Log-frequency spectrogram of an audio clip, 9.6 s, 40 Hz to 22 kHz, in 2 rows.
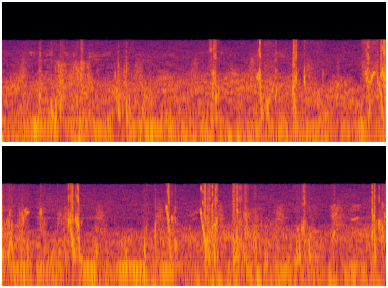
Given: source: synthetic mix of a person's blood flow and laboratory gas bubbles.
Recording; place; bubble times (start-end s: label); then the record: Doppler ultrasound of blood flow; subclavian vein
0.44-0.53 s: bubbles
0.59-1.24 s: bubbles
1.40-1.91 s: bubbles
2.58-2.74 s: bubbles
3.16-3.47 s: bubbles
3.60-3.73 s: bubbles
3.75-4.06 s: bubbles
4.47-5.17 s: bubbles
5.27-5.36 s: bubbles
5.50-5.83 s: bubbles
6.56-6.66 s: bubbles
6.69-6.76 s: bubbles
6.83-7.02 s: bubbles
7.26-7.52 s: bubbles
7.65-8.07 s: bubbles
8.44-8.74 s: bubbles
8.90-9.03 s: bubbles
9.40-9.61 s: bubbles
From the record:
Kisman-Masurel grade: 243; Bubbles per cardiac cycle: several, 3 to 8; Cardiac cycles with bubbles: 100%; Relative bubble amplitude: loud (0.450 to 0.775); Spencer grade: 3 (all of the cardiac periods contain showers or single bubble signals, but not dominating or overriding the cardiac motion signals); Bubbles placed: anywhere in the cardiac cycle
